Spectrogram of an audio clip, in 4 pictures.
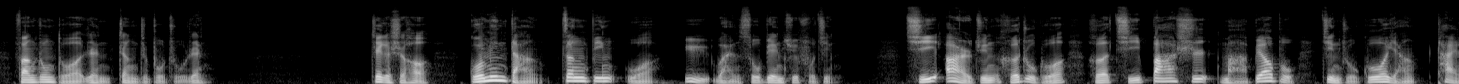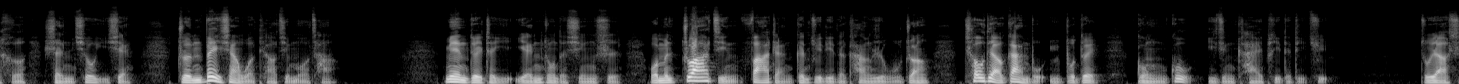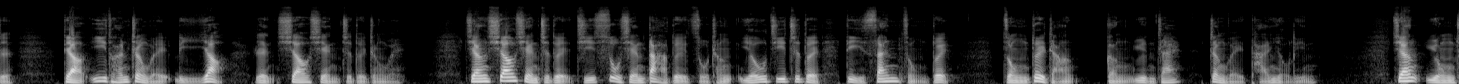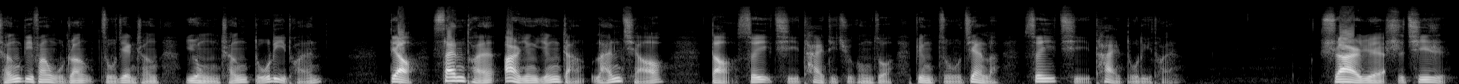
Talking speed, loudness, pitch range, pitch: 195 characters per minute, -17 LUFS, 75-115 Hz, 90 Hz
